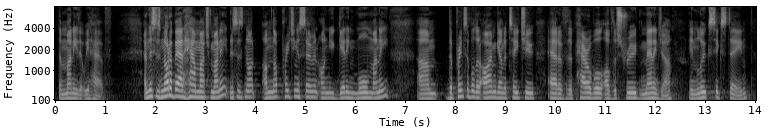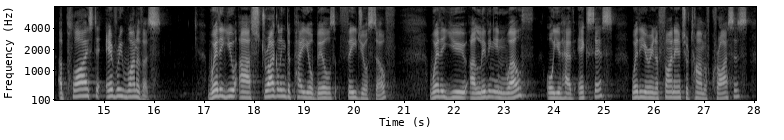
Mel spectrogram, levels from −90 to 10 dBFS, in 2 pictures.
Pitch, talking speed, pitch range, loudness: 165 Hz, 170 wpm, 155-185 Hz, -30 LUFS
